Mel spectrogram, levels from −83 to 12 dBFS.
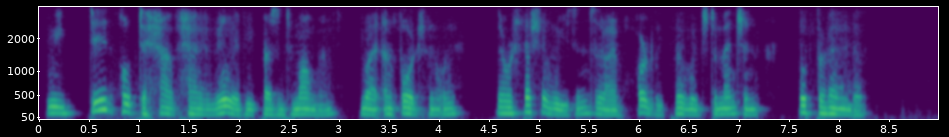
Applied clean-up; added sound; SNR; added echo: neural mask model DeepFilterNet 3.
